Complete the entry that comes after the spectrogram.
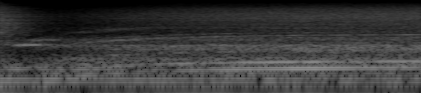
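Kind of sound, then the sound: household object, vacuum cleaner running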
